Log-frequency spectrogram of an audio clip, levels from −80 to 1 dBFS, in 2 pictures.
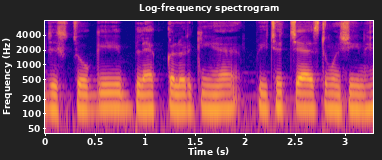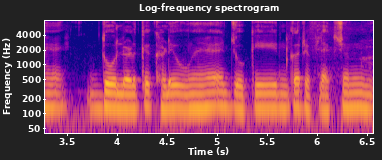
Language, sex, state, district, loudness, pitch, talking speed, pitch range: Hindi, male, Delhi, New Delhi, -19 LUFS, 130 Hz, 180 wpm, 125-130 Hz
